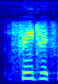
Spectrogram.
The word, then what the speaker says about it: Friedrichs: And when we talk about public employee unions, there's a case, how do you pronounce it, the Friedrichs case? – Friedrichs versus California Teachers Association will be right.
